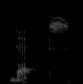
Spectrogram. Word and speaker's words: debt: When you see that word, B is silent, so you say debt.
